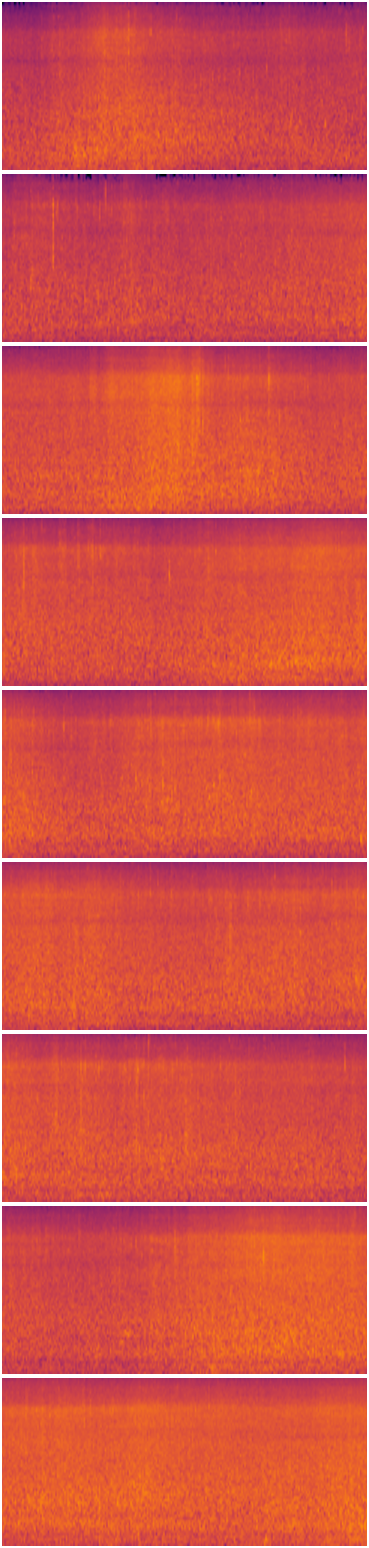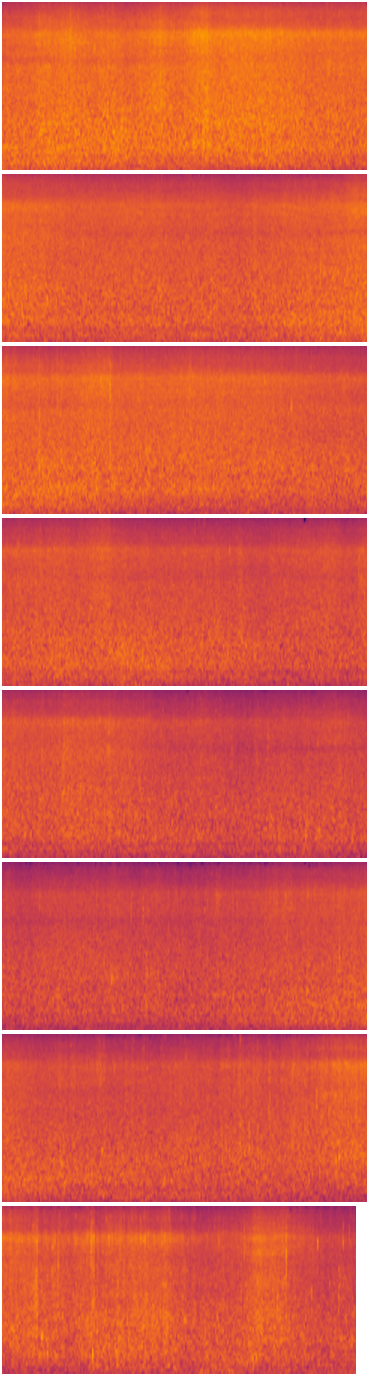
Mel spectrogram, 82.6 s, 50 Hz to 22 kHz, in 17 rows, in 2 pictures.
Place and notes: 三貂角, New Taipei City - Sound of the waves
On the coast, Sound of the waves
Zoom H6 MS mic+ Rode NT4
Gongliao District, New Taipei City, Taiwan, 21 July 2014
